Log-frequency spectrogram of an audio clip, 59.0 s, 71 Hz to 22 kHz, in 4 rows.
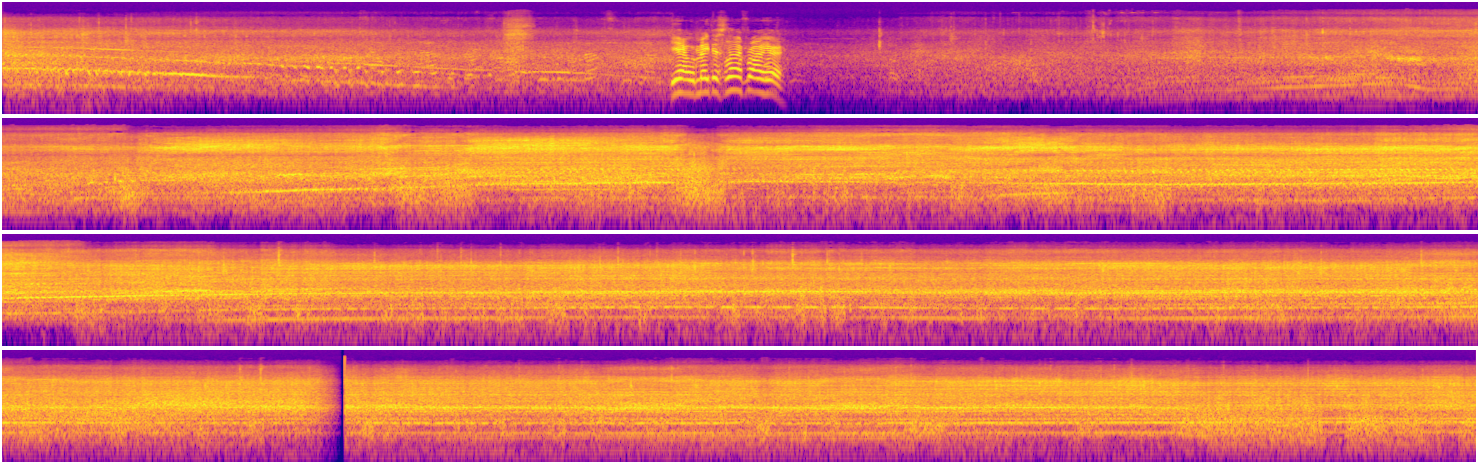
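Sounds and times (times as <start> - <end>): road noise: 0.0 - 59.0
electric bike motor whining: 12.4 - 47.2, 47.8 - 59.0
wind noise: 12.8 - 59.0.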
